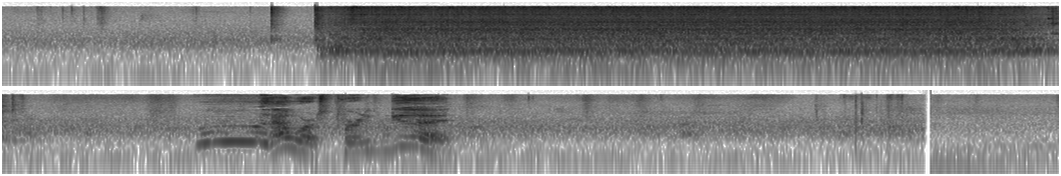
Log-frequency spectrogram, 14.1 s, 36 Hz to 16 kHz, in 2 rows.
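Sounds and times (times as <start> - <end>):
saw motor whirring: 2.1 - 7.2.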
